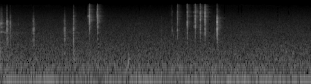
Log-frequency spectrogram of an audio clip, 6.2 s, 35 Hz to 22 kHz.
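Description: Socket wrench on the camshaft gear bolts of an LS engine clicking in short runs as the bolts are run down toward the first torque stage of 15. Scattered single clicks come first, then a quick cluster of about six clicks near the middle.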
